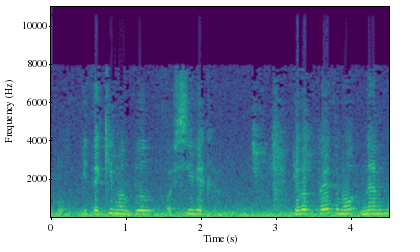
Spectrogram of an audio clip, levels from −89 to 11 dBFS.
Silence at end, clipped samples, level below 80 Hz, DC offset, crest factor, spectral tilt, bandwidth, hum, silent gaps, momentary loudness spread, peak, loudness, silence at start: 0 s; 0.7%; -18 dBFS; under 0.1%; 8 dB; -7.5 dB/octave; 8 kHz; none; none; 9 LU; 0 dBFS; -10 LUFS; 0 s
